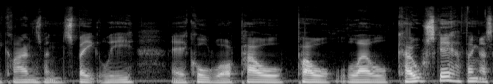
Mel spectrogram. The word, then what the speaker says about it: Paweł Pawlikowski: is Black Khaki Klansman, Spike Lee, Cold War, Paweł Pawlikowski, I think that's how you say it. Paweł Pawlikowski.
